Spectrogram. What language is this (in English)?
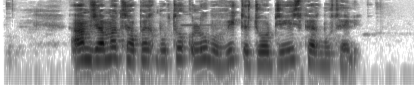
Georgian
